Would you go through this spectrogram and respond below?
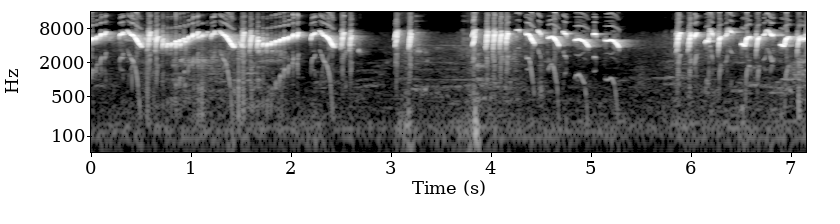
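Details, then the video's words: Kolibri wulung sunbird song used as a tutor for other birds, showing nyrecet, nembak and ngerol styles: continuous high, undulating whistled trills, broken by short silences and bursts of sharp ticking. "MASTERAN KOLIBRI WULUNG, NYRECEKT NEMBAK, NGEROL BURUNG LANGSUNG GACOR"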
